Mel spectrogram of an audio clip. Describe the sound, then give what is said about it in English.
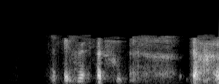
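A run of short, harsh coughs gives way to a drawn-out, rasping throat clearing and then another burst of coughing, loud and without talk, from someone with a frog in the throat. “I'm so sorry. I got a little frog in my throat.”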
